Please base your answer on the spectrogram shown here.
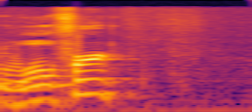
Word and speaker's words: Wohlford: I'm doing pretty good so did I pronounced your name right your last name right Wolford yes it is yes sir sweet sweet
